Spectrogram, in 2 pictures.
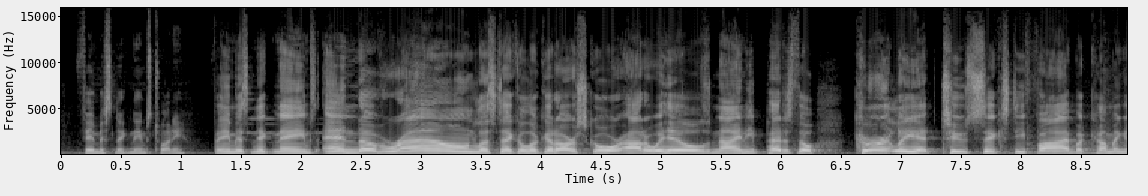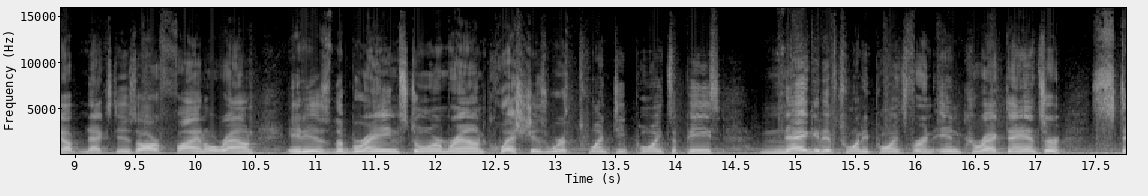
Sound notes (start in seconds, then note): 1.4 bell rings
